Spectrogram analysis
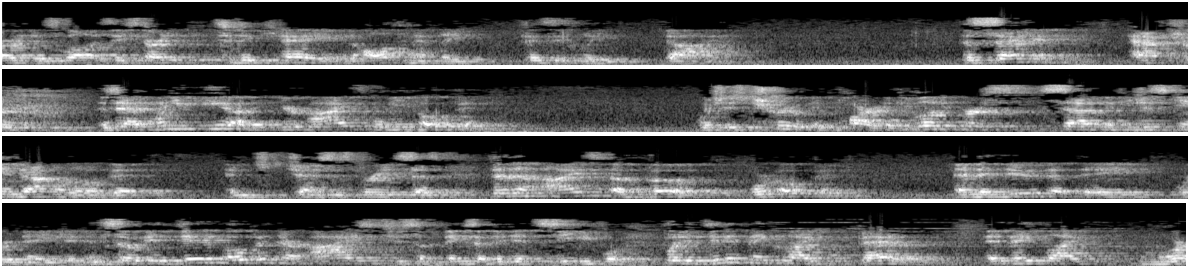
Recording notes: Sorry for the poor audio. We had troubles getting the device to record through the sound board.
